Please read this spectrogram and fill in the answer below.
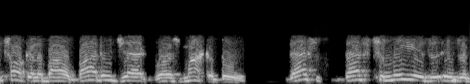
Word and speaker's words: Makabu: Why is nobody talking about Badu Jack versus Makabu? That's to me is a good fight. I know it don't really got the star appeal. Remember when Canelo wanted to fight Makabu, jumping up divisions again like he always does.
